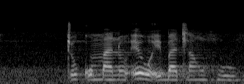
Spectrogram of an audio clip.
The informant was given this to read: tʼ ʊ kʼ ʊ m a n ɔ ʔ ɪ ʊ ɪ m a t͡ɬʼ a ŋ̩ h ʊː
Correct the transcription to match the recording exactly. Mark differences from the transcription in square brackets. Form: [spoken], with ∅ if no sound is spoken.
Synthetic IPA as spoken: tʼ ʊ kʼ ʊ m a n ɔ ʔ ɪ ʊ ɪ [b] a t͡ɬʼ a ŋ̩ h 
